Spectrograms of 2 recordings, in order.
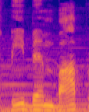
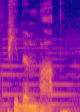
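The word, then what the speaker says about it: Pibimbap (비빔밥): Sometimes anglicized as bibimbap or bibimbap. – Wow. – It's a Korean dish. – Huh. – I think it's pibimbap. Pibimbap. – Pibimbap. – Is the Korean pronunciation. – Wow. – The word literally means mixed rice. – What's the spelling? – B-I-B-I-M-B-A-P.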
